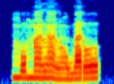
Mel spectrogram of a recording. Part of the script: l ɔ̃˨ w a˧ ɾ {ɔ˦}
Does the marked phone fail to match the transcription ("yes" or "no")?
no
